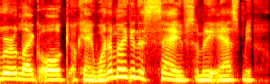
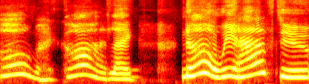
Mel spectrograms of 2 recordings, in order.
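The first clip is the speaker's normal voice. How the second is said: put-on very slow, high, drawn-out over-the-top drama; 7 semitones higher than usual. Retelling a scene where a character acts fake: imitating fake over-the-top acting.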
